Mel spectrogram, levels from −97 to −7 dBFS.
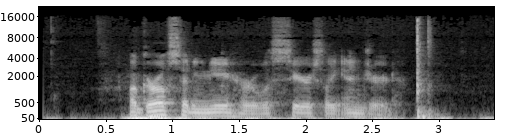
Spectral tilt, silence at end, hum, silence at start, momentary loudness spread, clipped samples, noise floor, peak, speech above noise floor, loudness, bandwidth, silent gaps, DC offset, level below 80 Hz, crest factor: -5 dB/octave; 0 s; none; 0.1 s; 11 LU; under 0.1%; -45 dBFS; -6 dBFS; 22 dB; -28 LUFS; 15.5 kHz; none; under 0.1%; -28 dBFS; 18 dB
